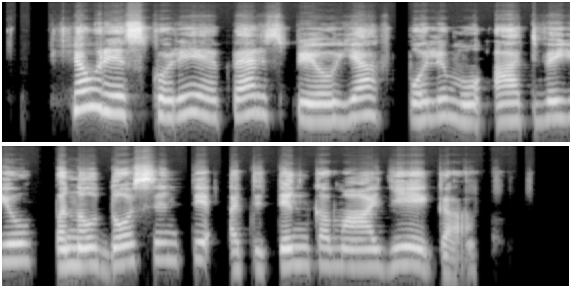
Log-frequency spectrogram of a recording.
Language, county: Lithuanian, Marijampolė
